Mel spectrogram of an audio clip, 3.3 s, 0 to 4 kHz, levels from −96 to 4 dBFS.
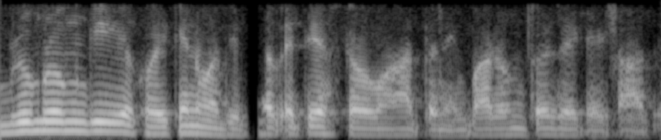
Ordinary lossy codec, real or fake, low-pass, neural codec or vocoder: none; real; 3.6 kHz; none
